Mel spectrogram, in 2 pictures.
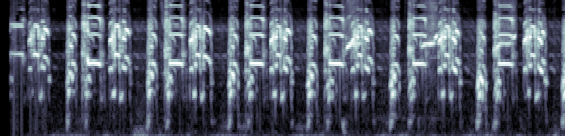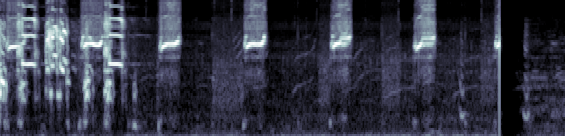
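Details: Iranian dakhni teetar francolins, possibly young calling their mother, give high, thin chirps tumbling rapidly in overlapping bursts for about five seconds, then slowing to single clear whistled notes spaced a second apart.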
